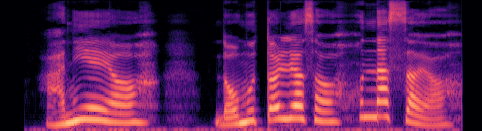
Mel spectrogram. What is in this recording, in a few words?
shy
